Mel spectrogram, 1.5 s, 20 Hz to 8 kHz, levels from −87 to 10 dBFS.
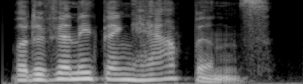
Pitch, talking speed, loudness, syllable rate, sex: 185 Hz, 160 wpm, -18 LUFS, 5.4 syllables/s, female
